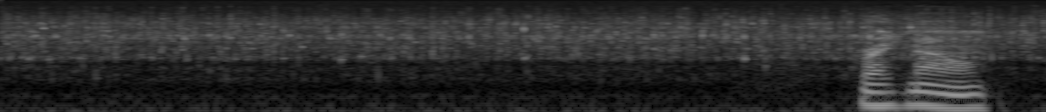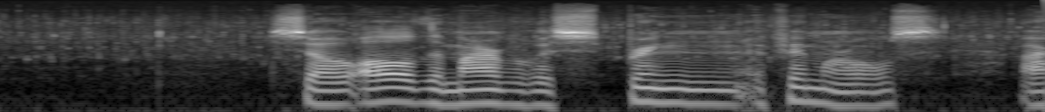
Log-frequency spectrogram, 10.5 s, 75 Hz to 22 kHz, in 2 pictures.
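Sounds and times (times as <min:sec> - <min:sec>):
stream water trickling in a cow-grazed habitat: 0:00.0 - 0:10.4
speech: 0:04.3 - 0:05.0, 0:06.7 - 0:10.4.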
